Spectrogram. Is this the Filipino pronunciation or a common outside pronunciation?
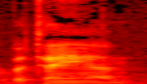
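outside. It is said the way outsiders commonly say it. "You probably have heard before pronounced"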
